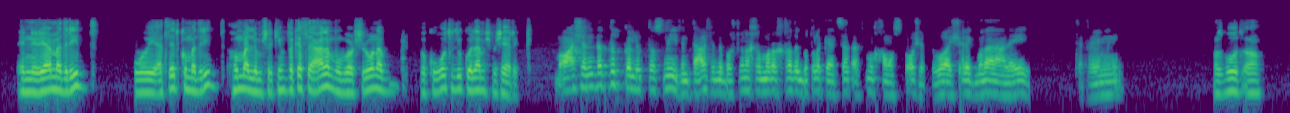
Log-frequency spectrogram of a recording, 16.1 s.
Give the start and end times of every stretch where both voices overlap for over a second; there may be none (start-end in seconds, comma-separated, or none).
none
